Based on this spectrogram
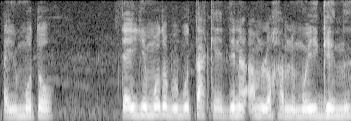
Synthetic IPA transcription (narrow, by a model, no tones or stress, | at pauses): ajimot̪ɔ | tɛid͡ʒemotɔbibutakɛdinaʔa̰mlɔxamimojiɡenɨ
